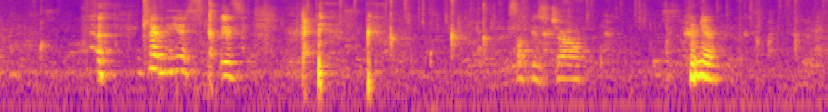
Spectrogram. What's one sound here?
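A small dog barks and yips excitedly.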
